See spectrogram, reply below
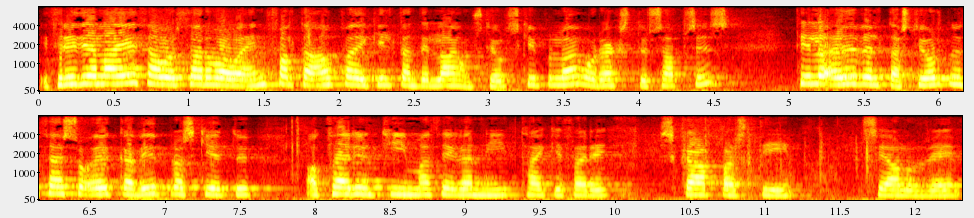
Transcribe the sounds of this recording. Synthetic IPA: iθɾɪðjalaːjɪθawɛɾ̥θœɾvawaðejnfalt̪aaːwkʰvaːðɪcɪlt̪ant̪ɪlaːɣʏmst̪jowɾlt̪sciːpʏlaːɣɔɣrɛxst̪ʏɾ̥sapsɪns | t̪ʰɪlaðœɥðvɛlt̪ast̪jowɾt̪nʏθɛsːɔœːɥkavɪðpɾascɛːt̪ʏawkʰvɛɾjʏmt̪ʰiːmaθɛɣaɾnit̪ʰaːjcɪfaːjɾɪ | skaːpast̪i | sjawlʏɾɪ

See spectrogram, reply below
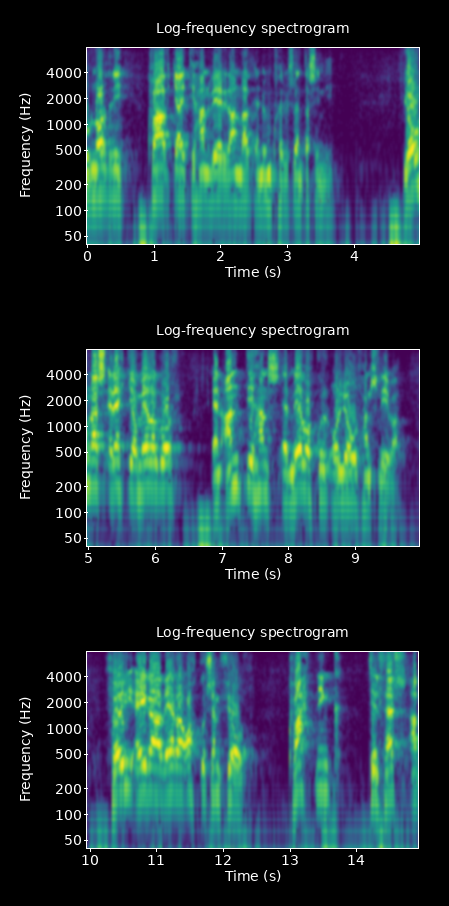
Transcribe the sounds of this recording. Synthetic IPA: uɾnɔɾðɾɪkʰvaːðcaːjt̪ɪɦanːvɛːɾɪðanːaðɛnʏmkʰvɛɾvɪsvɛnt̪asɪnːɪ | joːwnasɛɾɛhcɪawmɛːðalvɔɾɛna̰nt̪ɪɦansɛɾmɛːðohkʏɾɔɣljoːwðɦanslɪːva̰ | θœɥjeːjɣaːðvɛːɾaɔhkʏɾ̥sɛmθjoːwð̥ | kʰvaht̪niŋk | t̪ʰɪlθɛsa

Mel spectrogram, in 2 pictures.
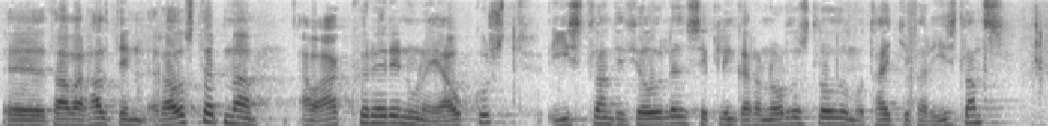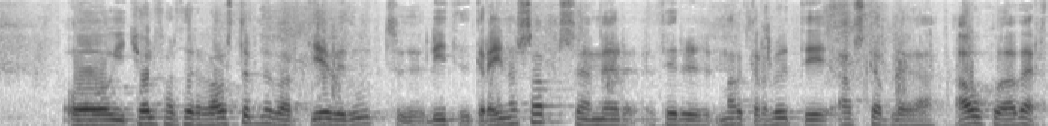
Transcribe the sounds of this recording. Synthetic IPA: θaðvaɾ̥ɦalt̪ɪnrawðst̪ɛpna | a̰waːkʰʏɾɛjɾɪnuːnaiaːwkust̪ | ist̪lant̪iθjoːwðlejðsɪkliŋkaɾawnɔɾðʏst̪lowðʏmɔɣt̪ʰaːjcɪfaːɾiist̪lant̪s | ɔɣicʰœlfaɾ̥θejrːarawðst̪ɛpnʏvaɾcɛːvɪðuːt̪liːt̪ɪðkɾeːjnasapn̥sɛmɛɾfɪɾɪɾmaɾkɾalʏːt̪ɪafskaːplɛɣaaːwhœɣavɛɾ̥θ

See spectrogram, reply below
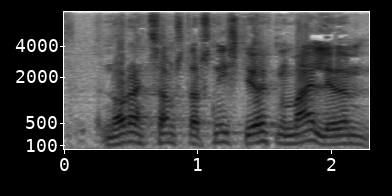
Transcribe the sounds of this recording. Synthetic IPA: nɔɾajn̥t̪samst̪aɾ̥snist̪iœɥhknʏmaːjlɪʏm

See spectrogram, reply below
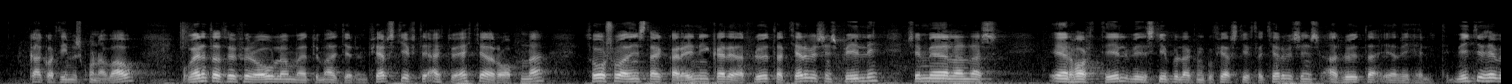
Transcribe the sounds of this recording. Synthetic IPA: kaːkvaɾ̥t̪iːmɪskʰɔːna̰vaːw | ɔɣvɛɾɛnt̪aðθœɥfɪɾɪɾoːwlœɣmɛnt̪ʏmaðcɛɾðʏmfjar̥scɪft̪ɪa̰jht̪ʏɛhcɪaðrɔpna | θowsvɔaðinst̪akaɾejniŋkaɾɛðal̥ʏːt̪aɾcʰɛɾvɪsɪnspɪːlɪsɛmːɪːðalanːas | ɛɾ̥ɦɔr̥t̪ʰːɪlvɪðscɪːpʏlakniŋkʏfjar̥scɪft̪acʰɛɾvɪsɪnsa̰ðl̥ʏːt̪aʔɛðaḭhelt̪ɪ̥mɪːcɪðhɛvʏ

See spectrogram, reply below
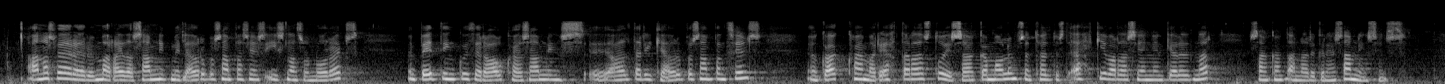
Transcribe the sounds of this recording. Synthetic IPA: anːḁsvɛːɣaɾɛɾʏmːaðrʔaːjðasamniŋkmɪt̪lɛvɾowpasampansɪnsḭst̪lant̪sɔnɔɾɛks | ʏmpejt̪iŋkʏθeɾaaːwkʰvɛðasamniŋsaðlt̪aɾiːcaɛwɾowpasampant̪sɪns | ʏmkakkʰvaːjmarjɛht̪aɾaðst̪oːisaːkamaːwlʏmsɛmt̪ʰœlt̪ʏst̪ɛhcɪvaɾðasinɛncɛɾðɪt̪naɾ̥samkʰam̥t̪anːaɾikɾejnsamniŋsɪns

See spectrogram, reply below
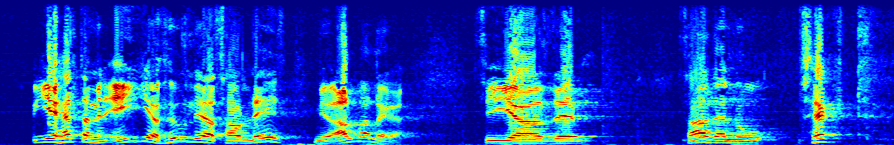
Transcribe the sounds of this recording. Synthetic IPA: jɛɣɦɛl̥t̪amɪneːjjaɦʏɣlɛɣaθawleːjðmjœːɣalvalɛɣa̰ | θiað | θaðɛɾnuθɛxt̪

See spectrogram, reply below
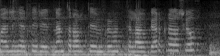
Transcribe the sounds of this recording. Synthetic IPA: aːjlɪçjɛɾ̥fɪɾɪɾnɛmt̪aɾawlt̪ɪʏmfɾʏnalt̪t̪ʰɪlːaːɣapjœɾkɾaːðasjoːwð

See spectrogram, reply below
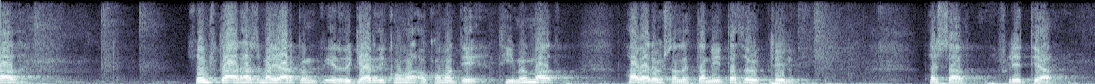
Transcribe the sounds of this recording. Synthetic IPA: að | sœɥmst̪aːðaɾ̥θasɛmaðjaɾkœɥŋkɛɾðʏcɛɾðikʰɔawkʰɔːmant̪ɪt̪ʰiːmʏmaðθaðvajɾɪhʏkst̪anlɛxt̪aðniːt̪aθœɥɣt̪ʰɪl | θɛsːaflɪːt̪ja

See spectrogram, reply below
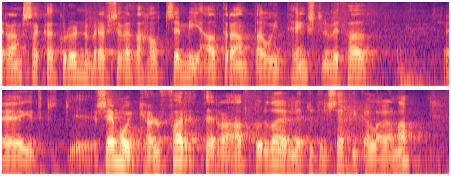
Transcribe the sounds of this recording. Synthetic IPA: ransaːkaðkɾʏːnʏmɾɛfsɪvɛɾðaɦawht̪sɛmiʔa̰ðt̪ɾajðant̪aɔɣit̪ʰejŋst̪lʏmvɪðθað | sɛmawicʰœlfajɾθejrːaaːt̪pʏɾðaɛɾlɪːt̪ʏt̪ʰɪlsɛht̪niŋkalaːɣana

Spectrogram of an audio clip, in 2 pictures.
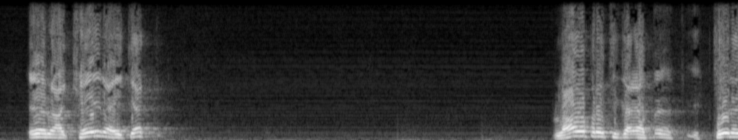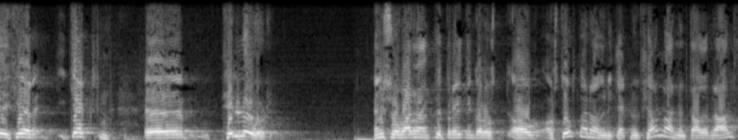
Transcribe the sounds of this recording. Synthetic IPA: ɛɾʏaðcʰeːjɾaicɛkn | laːɣapɾejt̪iŋkaɾ | cʰeːjɾaiçɛɾicɛkn | t̪ʰɪlːœɣʏɾ̥ | ejnsɔɣvaɾðant̪ɪlpɾeːjt̪iŋkaɾaawawst̪jowɾt̪naɾawðʏnicɛknʏmfjawlːanɛmt̪aðɛɾnaal

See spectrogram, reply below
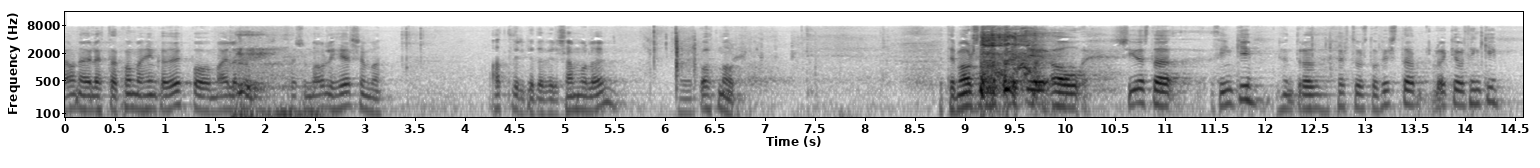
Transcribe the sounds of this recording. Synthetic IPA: aːwnavɪɾlɛjht̪aðkʰɔːmaheŋkaðʏhpɔɣmaːjlat̪ɪθɛsːʏmaːwlɪçɛːɾ̥sɛma | a̰t̪lɪɾ̥cɛːt̪avɛːɾɪ̥samːawlaðʏm | θaðɛɾpɔht̪mawl | θθɛht̪ːɛɾmaːwlsɛmat̪ɛt̪ɪawsiːðast̪a | θiɲcɪhʏnt̪ɾaðfɛr̥t̪ɔst̪awfɪr̥st̪alœ̰ːɥcaaɾθiɲcɪ

